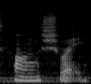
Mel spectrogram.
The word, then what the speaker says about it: Feng Shui: But the standard pronunciation for the art in the United States is Feng Shui. So remember, Feng rhymes with sung, and Shui rhymes with sui.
